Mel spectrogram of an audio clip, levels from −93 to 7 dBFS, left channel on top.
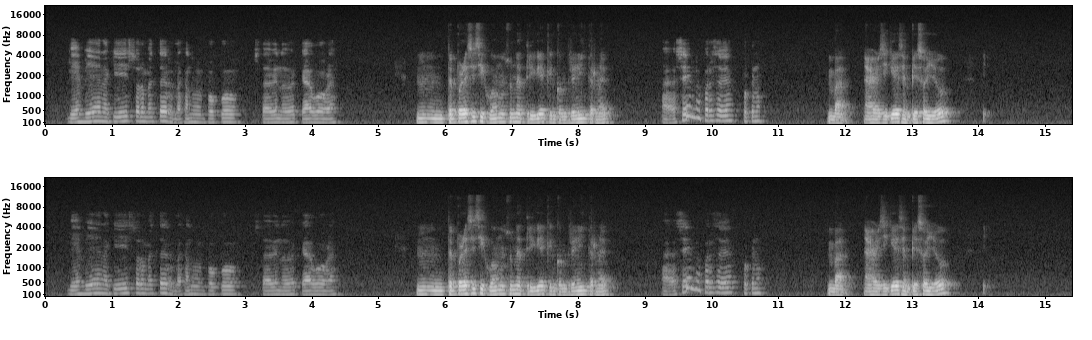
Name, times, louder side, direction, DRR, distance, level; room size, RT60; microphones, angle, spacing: voice 1, 0.3-2.9 3.3-4.4 9.3-10.8, left 3 dB, 65° left, 0.8 m, -29 dB
voice 2, 5.6-8.5 11.7-13.6, left 1 dB, 10° left, 0.7 m, -18 dB
11.5 x 6.5 x 3.3 m
head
